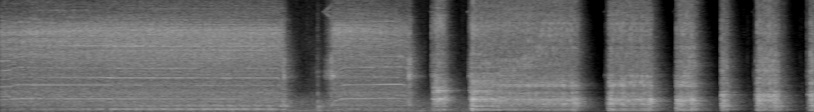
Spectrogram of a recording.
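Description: Handheld power tool running steadily for about three and a half seconds, then started and stopped in a string of short trigger bursts.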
